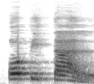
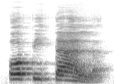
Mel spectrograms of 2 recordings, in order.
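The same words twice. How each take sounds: First: "Hôpital" louder, higher, opita with no h; French hôpital. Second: "Hôpital" again as opital, no h; repeated French model. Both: Shown as a demonstration. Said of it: "Não pronunciamos o H em francês".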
